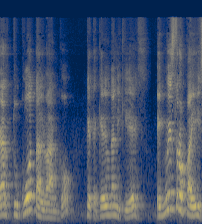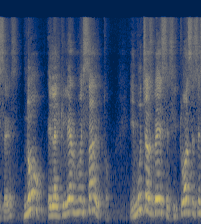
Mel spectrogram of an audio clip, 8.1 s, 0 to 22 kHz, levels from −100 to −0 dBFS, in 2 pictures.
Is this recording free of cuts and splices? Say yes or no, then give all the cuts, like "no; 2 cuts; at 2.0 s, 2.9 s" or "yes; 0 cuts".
no; 3 cuts; at 1.7 s, 3.0 s, 4.5 s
